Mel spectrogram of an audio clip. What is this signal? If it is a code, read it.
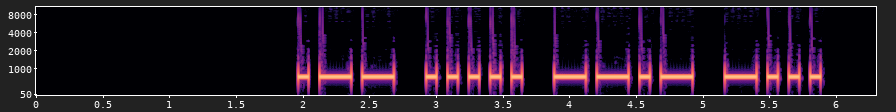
Morse code, heard as a keyed tone, about 16 wpm, 700 Hz. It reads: W5QB
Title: USA Call Signs - 4 Characters - Repeated 3x - 15wpm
